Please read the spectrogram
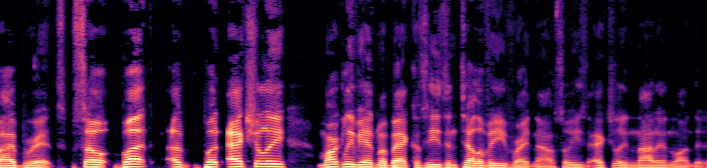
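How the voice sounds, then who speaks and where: This man has an ordinary speaking voice, with an American accent. He talks at a moderate pace with lively intonation. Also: dry, close sound with no echo, very clean recording, silent background. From Detroit. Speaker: talk show host. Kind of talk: casual chat.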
